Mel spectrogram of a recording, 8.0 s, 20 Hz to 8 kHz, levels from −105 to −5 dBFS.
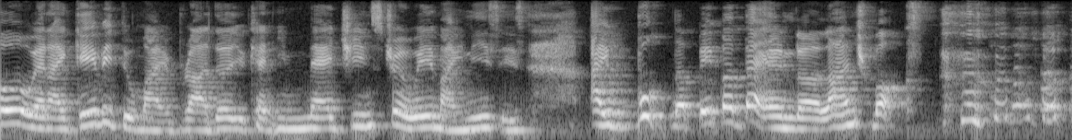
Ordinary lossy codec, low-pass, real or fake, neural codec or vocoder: none; none; real; none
